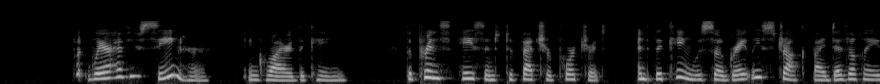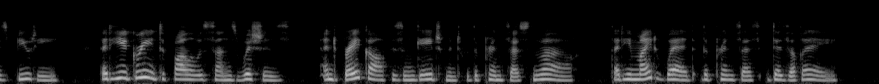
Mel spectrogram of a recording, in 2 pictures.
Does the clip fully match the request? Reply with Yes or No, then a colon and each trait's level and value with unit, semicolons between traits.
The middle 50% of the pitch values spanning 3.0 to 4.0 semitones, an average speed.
Yes: average, 3.6 semitones; average, 170 wpm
